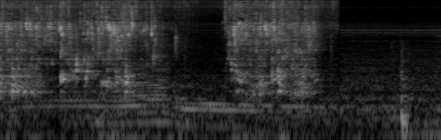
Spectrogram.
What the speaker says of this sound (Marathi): हे पहा हे सगळं पाणी असं गळतं आहे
